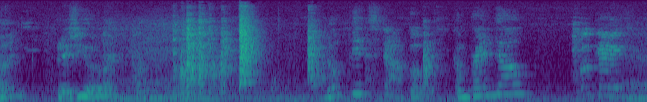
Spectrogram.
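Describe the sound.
Plates and cutlery clatter faintly as food is served out onto plates or into bowls in a kitchen. A few sharp clinks and knocks sound under people's ongoing conversation.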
